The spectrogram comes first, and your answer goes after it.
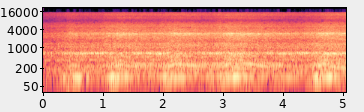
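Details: Buick petrol engine after a misfire diagnosed by oscilloscope and fixed by replacing an ignition coil: revs up and down smoothly, even tone, no stumbling; normal running.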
